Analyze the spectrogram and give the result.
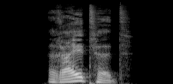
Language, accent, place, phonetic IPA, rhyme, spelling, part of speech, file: German, Germany, Berlin, [ˈʁaɪ̯tət], -aɪ̯tət, reitet, verb, De-reitet.ogg
- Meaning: inflection of reiten: 1. third-person singular present 2. second-person plural present 3. second-person plural subjunctive I 4. plural imperative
